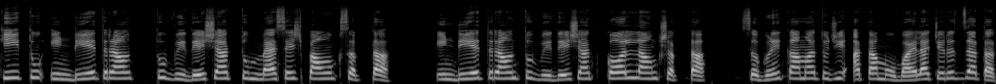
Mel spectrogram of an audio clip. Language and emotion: Goan Konkani, neutral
